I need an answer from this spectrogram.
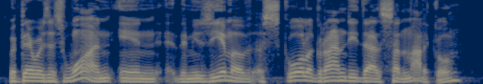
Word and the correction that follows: Scuola Grande di San Marco: I'm sorry, let me pronounce that again. I mispronounced it. Scuola Grande di San Marco in Venice, Venezia, is hosting an exhibit of the Shroud of Turin that began last month.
